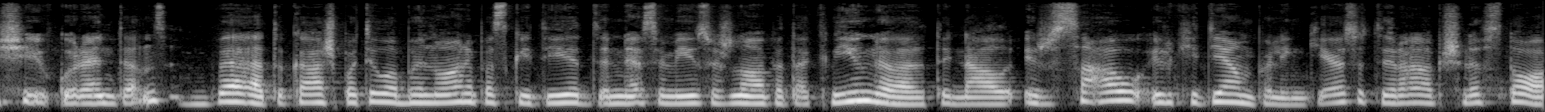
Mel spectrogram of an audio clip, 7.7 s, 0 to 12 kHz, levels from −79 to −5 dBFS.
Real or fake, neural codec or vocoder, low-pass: fake; codec, 24 kHz, 0.9 kbps, WavTokenizer, medium speech release version 2; 10.8 kHz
